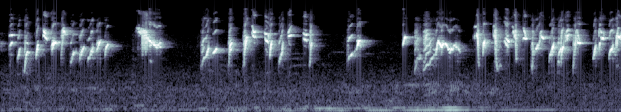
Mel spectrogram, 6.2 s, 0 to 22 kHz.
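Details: A three-month-old European goldfinch hatched in 2015 sings a rapid, tinkling jumble of high twittering notes and liquid trills in quick bursts, with a faint low hum underneath.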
